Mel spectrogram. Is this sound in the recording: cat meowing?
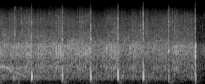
no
